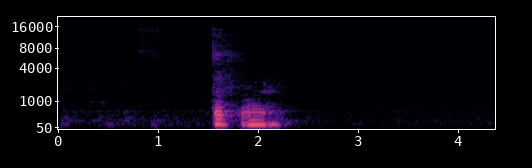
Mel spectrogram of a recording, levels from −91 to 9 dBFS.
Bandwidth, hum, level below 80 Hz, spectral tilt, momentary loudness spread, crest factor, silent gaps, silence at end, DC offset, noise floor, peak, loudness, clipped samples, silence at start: 15.5 kHz; none; -78 dBFS; -8.5 dB/octave; 5 LU; 24 dB; none; 2.15 s; under 0.1%; -81 dBFS; -18 dBFS; -37 LUFS; under 0.1%; 1.55 s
